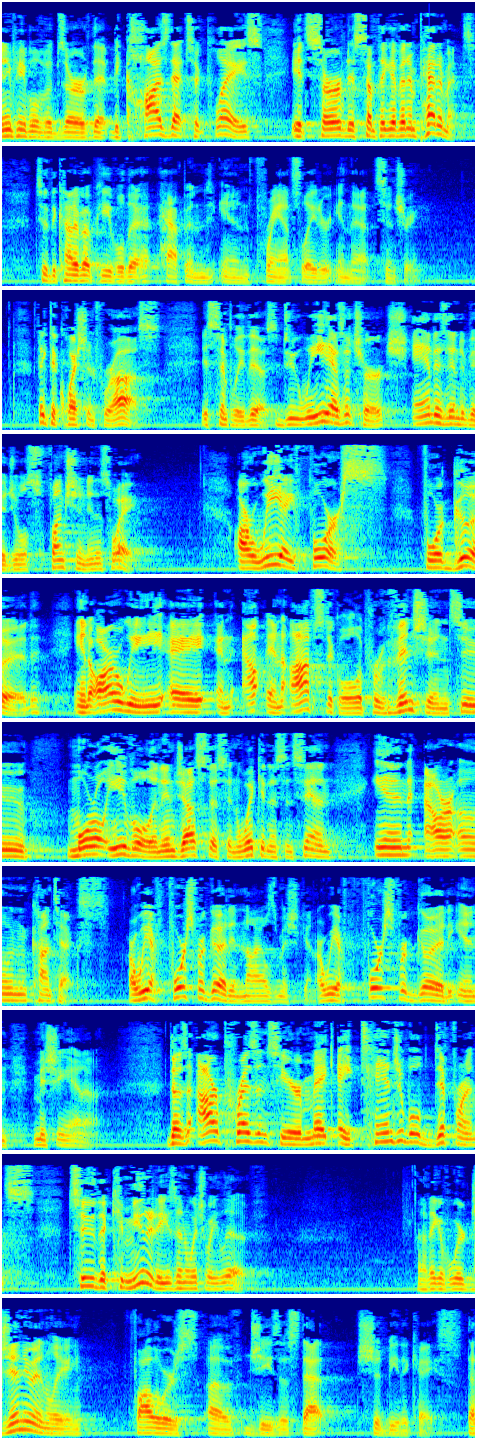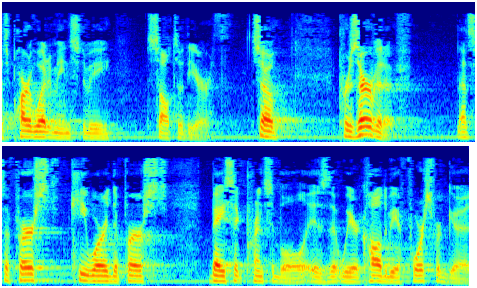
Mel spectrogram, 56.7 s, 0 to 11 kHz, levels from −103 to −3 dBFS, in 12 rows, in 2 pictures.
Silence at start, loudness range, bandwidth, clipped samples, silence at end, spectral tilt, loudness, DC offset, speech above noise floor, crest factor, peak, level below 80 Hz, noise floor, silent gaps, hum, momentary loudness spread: 0 s; 8 LU; 8.8 kHz; under 0.1%; 0 s; -5.5 dB/octave; -22 LUFS; under 0.1%; 33 dB; 22 dB; 0 dBFS; -68 dBFS; -55 dBFS; none; none; 17 LU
